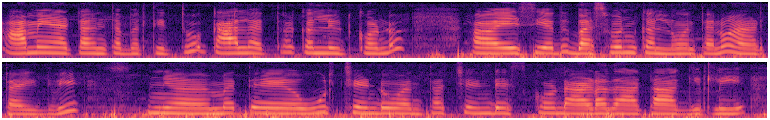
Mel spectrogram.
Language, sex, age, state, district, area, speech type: Kannada, female, 18-30, Karnataka, Chamarajanagar, rural, spontaneous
